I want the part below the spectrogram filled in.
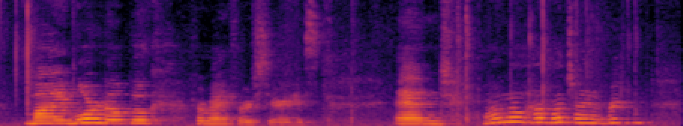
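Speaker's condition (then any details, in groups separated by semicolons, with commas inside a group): No condition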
